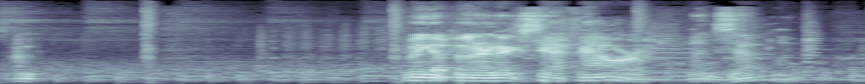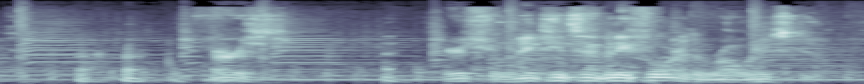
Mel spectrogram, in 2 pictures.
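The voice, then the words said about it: Hoarse classic rock DJ voice. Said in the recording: “I'm going to have the classic rock DJ voice today. ... The sore throat.”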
